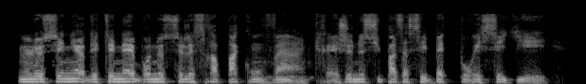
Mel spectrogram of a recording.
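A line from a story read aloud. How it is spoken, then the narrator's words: Categorical reply. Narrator (French): répondit Rogue d'un ton catégorique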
